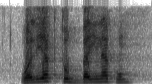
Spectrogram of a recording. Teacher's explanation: هذا إضغام مثلين صغير كامل. الباء في الباء. تمام. بعضهم يقف عليها بإظهار: وليكتب بينكم.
